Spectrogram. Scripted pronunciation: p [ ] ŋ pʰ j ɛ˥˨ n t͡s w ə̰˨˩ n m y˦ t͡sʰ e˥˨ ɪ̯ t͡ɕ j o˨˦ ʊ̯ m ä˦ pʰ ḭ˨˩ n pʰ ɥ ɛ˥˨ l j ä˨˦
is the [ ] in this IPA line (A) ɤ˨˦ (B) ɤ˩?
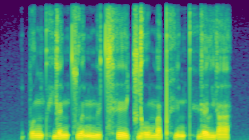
A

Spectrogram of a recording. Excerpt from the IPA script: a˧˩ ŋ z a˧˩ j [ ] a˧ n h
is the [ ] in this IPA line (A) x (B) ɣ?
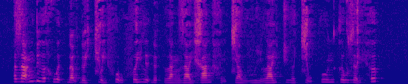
B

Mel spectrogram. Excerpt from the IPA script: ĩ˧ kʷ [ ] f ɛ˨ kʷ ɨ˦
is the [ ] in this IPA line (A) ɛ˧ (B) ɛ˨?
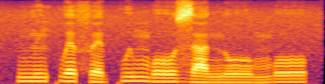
A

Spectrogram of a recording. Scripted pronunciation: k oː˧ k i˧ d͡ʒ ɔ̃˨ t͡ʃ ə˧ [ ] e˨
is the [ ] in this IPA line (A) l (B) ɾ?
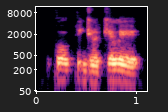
A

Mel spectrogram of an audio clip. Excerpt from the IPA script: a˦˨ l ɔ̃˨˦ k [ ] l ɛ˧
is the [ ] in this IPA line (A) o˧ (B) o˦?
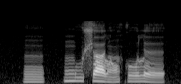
B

